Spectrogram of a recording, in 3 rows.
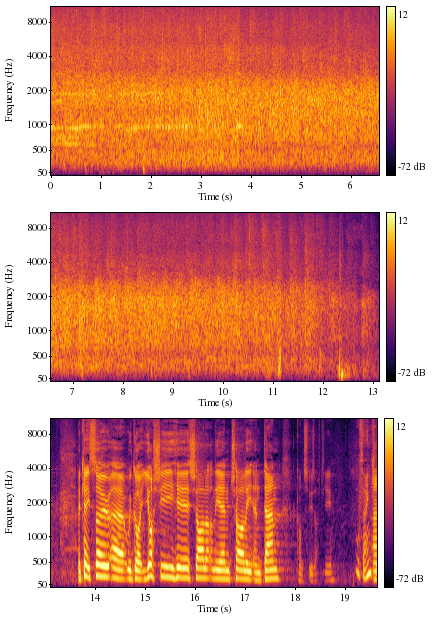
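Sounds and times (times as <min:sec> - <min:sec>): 
crowd clapping and cheering: 0:00.0 - 0:13.6
speech: 0:13.7 - 0:19.6.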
